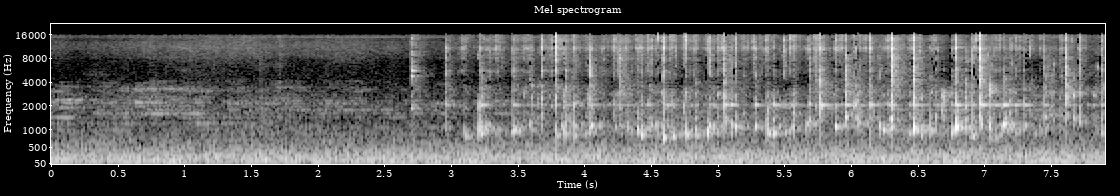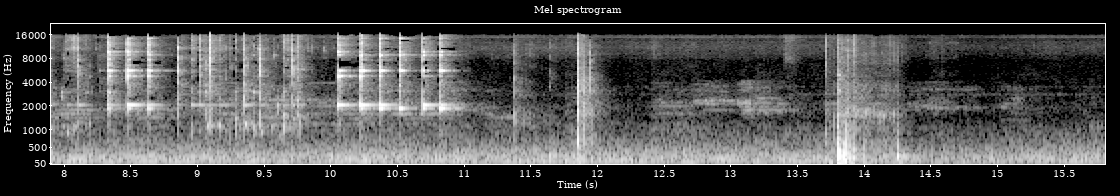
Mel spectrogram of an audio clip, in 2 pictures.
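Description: A spoon stirring in a glass of water, clicking and clinking against the glass in quick runs, as salt is dissolved for an egg-flotation experiment. Near the end there is one dull thump, the loudest sound.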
